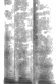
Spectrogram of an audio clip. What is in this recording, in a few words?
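"inventor", English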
